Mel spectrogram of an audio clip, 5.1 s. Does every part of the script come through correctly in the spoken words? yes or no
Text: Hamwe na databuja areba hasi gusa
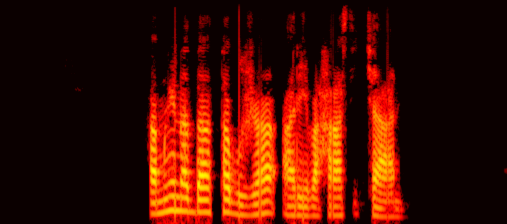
no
